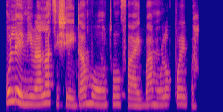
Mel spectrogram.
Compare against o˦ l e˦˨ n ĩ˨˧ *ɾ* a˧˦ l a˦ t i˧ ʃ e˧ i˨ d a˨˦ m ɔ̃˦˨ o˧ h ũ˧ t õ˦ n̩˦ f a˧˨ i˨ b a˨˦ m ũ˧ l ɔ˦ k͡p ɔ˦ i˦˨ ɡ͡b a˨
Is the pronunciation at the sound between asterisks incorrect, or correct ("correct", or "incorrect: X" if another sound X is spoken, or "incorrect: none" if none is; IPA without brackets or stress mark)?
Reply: correct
